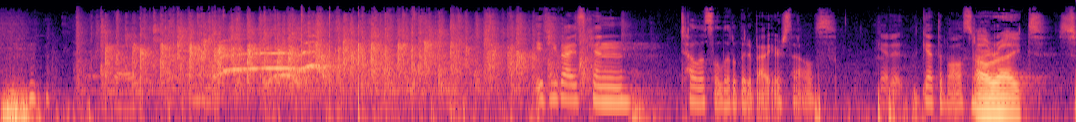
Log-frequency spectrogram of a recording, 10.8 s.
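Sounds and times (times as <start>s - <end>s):
audience applause welcoming two guests: 0.8s - 6.0s
speech: 5.4s - 10.7s.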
